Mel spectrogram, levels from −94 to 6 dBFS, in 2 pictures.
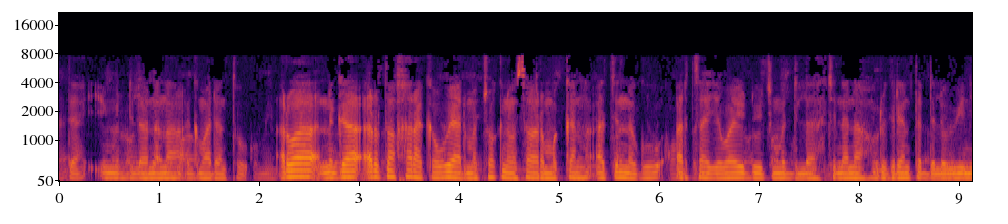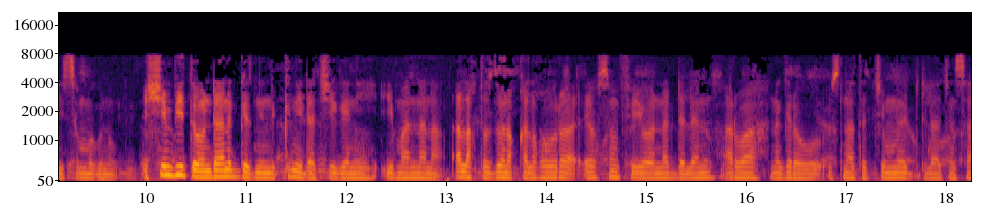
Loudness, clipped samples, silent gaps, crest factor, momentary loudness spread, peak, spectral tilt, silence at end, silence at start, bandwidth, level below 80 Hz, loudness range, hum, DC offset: -24 LUFS; under 0.1%; none; 20 dB; 9 LU; -4 dBFS; -6 dB/octave; 0 s; 0 s; 8 kHz; -56 dBFS; 6 LU; none; under 0.1%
